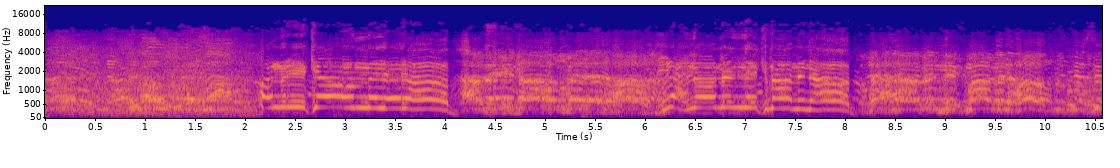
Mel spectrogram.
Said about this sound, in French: Dans la foule chauffée à blanc, nombreux sont les Libanais déterminés à prendre les armes pour la Palestine.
